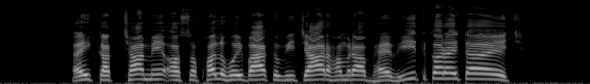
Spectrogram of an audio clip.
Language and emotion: Maithili, fearful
